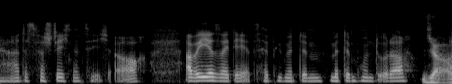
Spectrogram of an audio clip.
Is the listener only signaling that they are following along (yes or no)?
no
